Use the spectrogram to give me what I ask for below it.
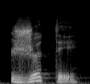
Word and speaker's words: jeter: Jeter. Okay, so here, really this je, and then et.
